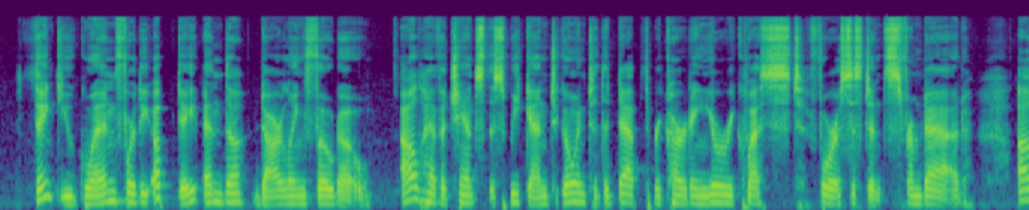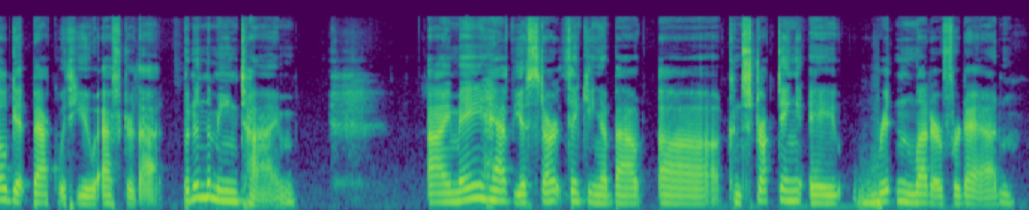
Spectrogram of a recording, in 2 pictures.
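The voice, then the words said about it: Audiobook-style narrator voice. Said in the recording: “I'm going to try to do a voice like they do on the audiobooks instead of using the voice changer”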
